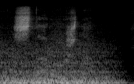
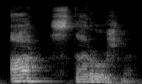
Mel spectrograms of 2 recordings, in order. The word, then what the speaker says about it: осторожно: Осторожно. Осторожно. В русской сценической речи определяется такой речевой дефект, называется многоударность в словах. Это когда в одном слове не одно ударение на гласную букву, а есть еще одно маленькое, то есть два ударения.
